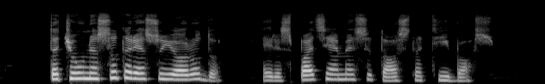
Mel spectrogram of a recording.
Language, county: Lithuanian, Alytus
